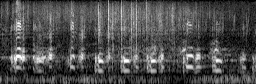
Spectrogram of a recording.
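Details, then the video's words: Canada geese in their natural habitat honk over and over, loud nasal two-note calls overlapping at a quick, uneven pace, with a low rumble of background noise. "canadian geese making sounds"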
